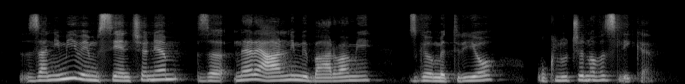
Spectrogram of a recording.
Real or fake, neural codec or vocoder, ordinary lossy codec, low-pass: fake; codec, 24 kHz, 0.9 kbps, DualCodec; none; 10.8 kHz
